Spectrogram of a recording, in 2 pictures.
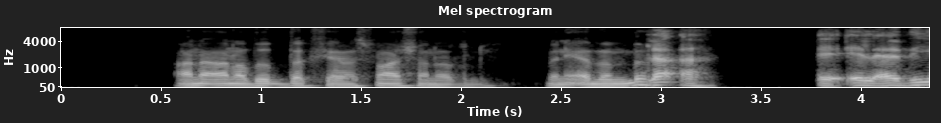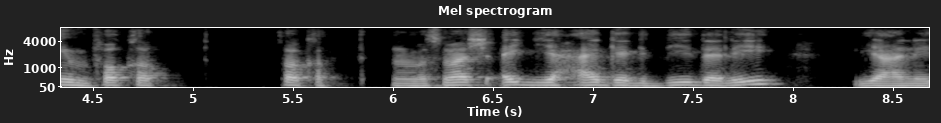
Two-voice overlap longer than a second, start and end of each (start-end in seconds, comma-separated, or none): none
